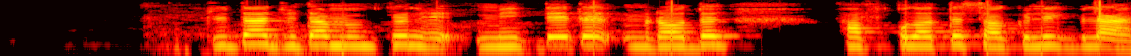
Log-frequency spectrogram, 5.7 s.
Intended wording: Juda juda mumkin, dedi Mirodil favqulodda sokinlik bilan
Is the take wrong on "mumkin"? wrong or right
right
